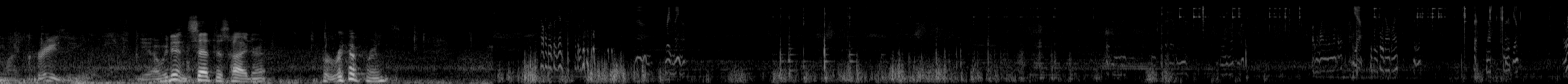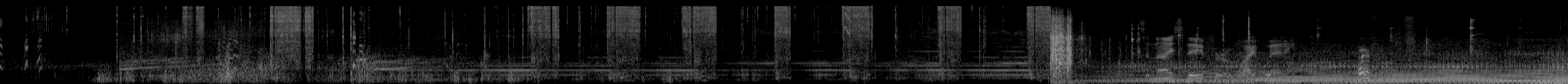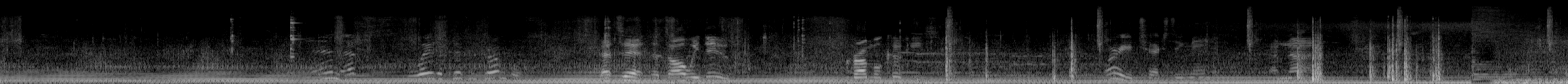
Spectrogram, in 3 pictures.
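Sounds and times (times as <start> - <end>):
cordless impact wrench bursts: 16.9 - 26.6.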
